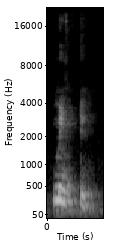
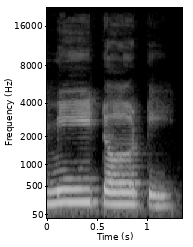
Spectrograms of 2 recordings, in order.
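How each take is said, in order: First: It is said quickly as one joined word. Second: Each syllable is said separately and fully. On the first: The speaker calls it right. "हमने पढ़ा मिट्टी" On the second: The speaker calls it wrong. "हम इसको ऐसे नहीं पढ़ते"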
